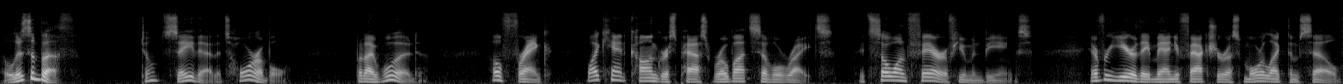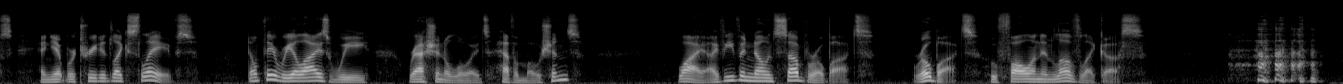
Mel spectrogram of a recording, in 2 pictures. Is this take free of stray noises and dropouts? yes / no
no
